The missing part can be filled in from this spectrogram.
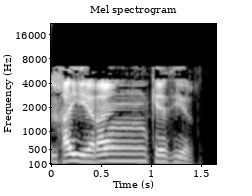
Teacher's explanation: التنوين هنا جاء متتابع وبعده حرف من حروف الإخفاء حكمه الغنة الإخفاء مع الغنة. مع الغنة كثيرة كثيرا كثيرة فيها مد طبيعي به راء را مبدل من التنوين مقداره ألف مد طبيعي.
